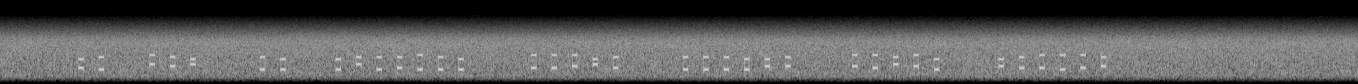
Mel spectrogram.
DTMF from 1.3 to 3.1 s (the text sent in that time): #8* 21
